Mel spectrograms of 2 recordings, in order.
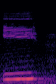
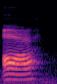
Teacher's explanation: So that refers to how close to the roof of your mouth your tongue is when you're making that vowel sound. So again, if you say E, your tongue is up pretty high. If you say Ah, your tongue is down pretty low.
